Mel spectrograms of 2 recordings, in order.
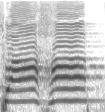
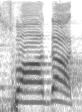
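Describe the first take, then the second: First: It is said with the Indian pronunciation. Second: It is said with the Japanese pronunciation. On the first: This is how it is said in India. "हम बोलते हैं स्वाहा" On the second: This is how it is said in Japan. "they say swaga"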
